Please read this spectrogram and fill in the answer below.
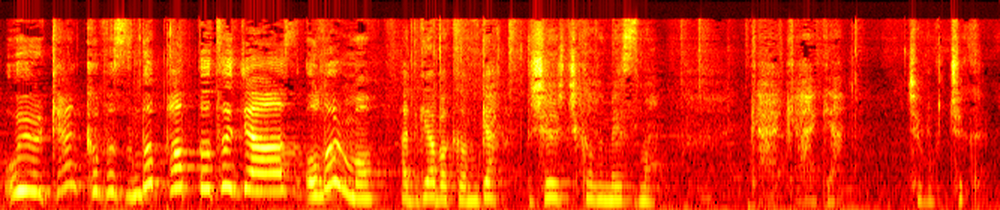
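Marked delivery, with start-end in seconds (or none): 5.0-6.6 urgent whisper. Real, not acted. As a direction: hurry them out in a whisper. Sneaking out quietly.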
